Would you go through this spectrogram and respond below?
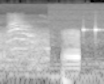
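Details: A pet cat meowing to wake its owner: a drawn-out, rich meow that falls away at the end. A steady low tone and two brief high beeps follow, with music in the background.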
